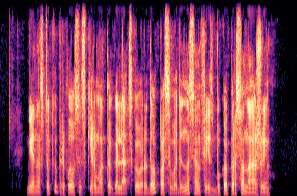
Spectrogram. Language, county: Lithuanian, Vilnius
